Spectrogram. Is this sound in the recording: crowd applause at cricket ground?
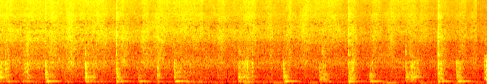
no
